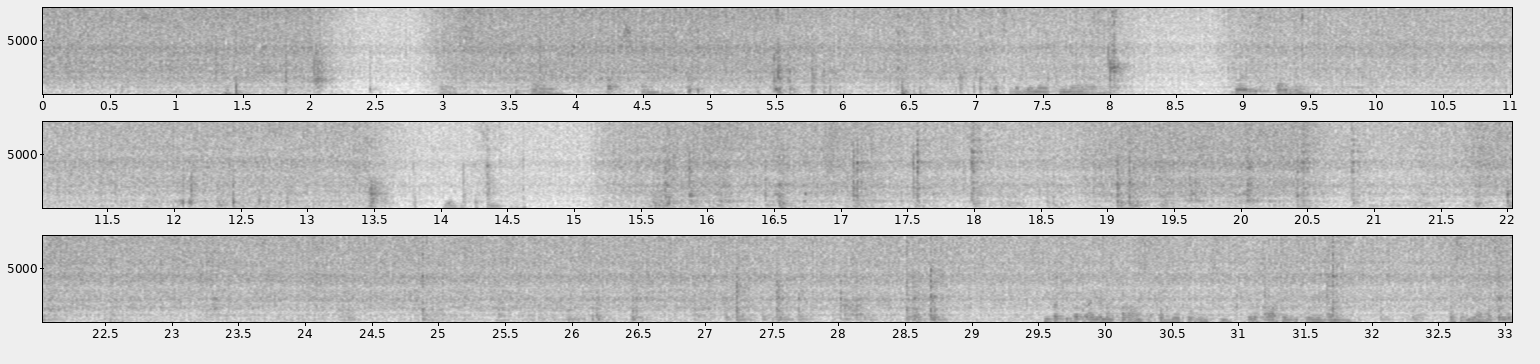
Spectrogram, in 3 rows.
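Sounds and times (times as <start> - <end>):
vegetables sizzling in oil: 0.0 - 33.0
spoon scraping pan: 15.2 - 33.0.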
